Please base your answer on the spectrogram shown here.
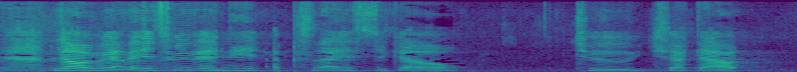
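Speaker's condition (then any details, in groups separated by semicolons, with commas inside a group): Down syndrome; difficulty understanding some things said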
